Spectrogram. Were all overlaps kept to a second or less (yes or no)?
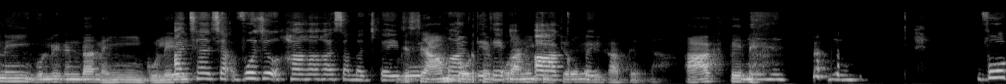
no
